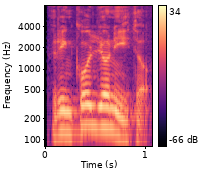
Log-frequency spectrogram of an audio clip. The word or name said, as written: rincoglionito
